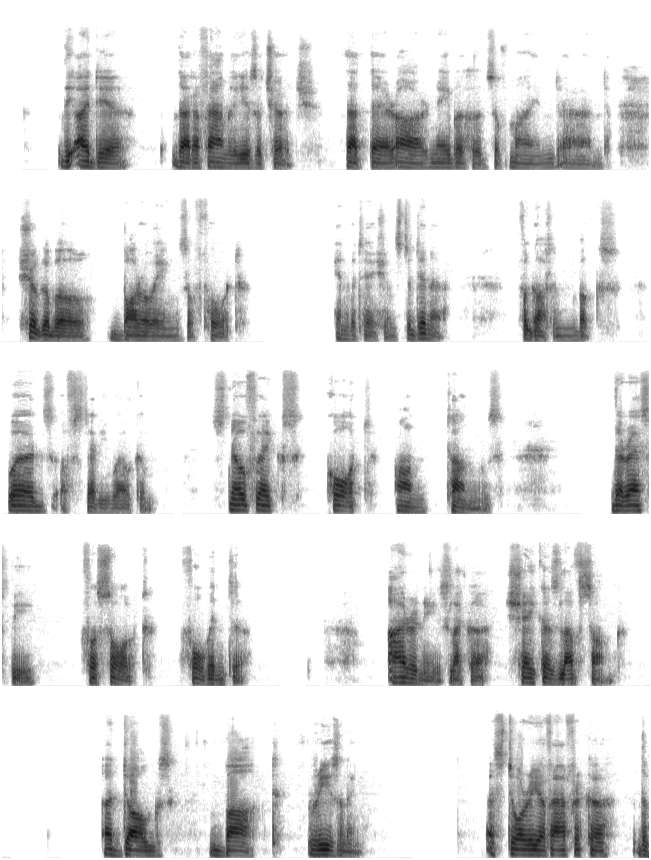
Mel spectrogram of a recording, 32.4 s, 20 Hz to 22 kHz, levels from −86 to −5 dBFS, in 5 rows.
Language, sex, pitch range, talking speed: English, male, 90-115 Hz, 100 wpm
